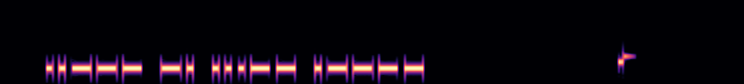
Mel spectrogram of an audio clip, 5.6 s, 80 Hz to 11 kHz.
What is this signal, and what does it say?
Morse code, heard as a keyed tone, about 26 wpm, 700 Hz. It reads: 2N31
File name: practice / 25wpm / Four Letter-Number Combinations - 25wpm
